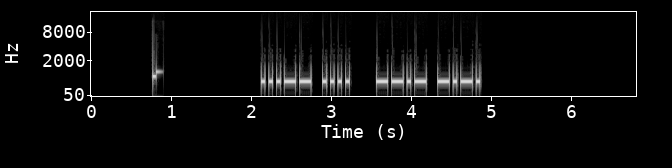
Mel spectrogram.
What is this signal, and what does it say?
Morse code, heard as a keyed tone, about 25 wpm, 700 Hz. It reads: 3H QC
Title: Winter Field Day Exchanges 25wpm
